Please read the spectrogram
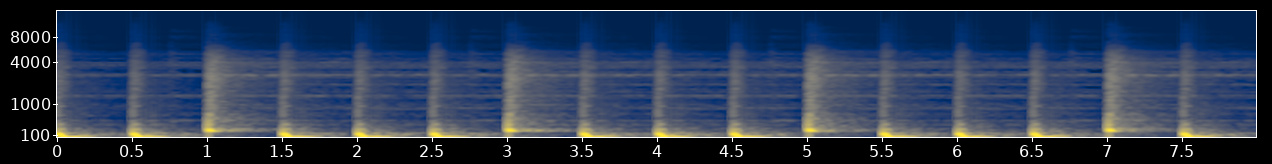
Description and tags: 4 Beat 13 slow
slow drum loop
Trip-hop, loop, Triphop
